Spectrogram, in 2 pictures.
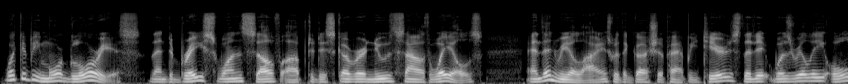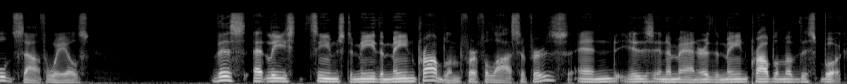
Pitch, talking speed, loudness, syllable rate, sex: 125 Hz, 190 wpm, -19 LUFS, 4.5 syllables/s, male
